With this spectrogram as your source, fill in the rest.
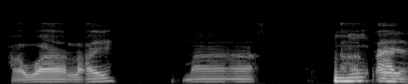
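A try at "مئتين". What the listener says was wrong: mi'atai ini bukan ma. Mim ya kasrah.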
